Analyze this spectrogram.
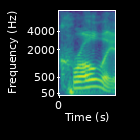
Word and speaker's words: Crowley: now you pronounce it Crowley as that is that the actual pronunciation of his name yeah cuz it rhymes with unholy Oh what's about it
